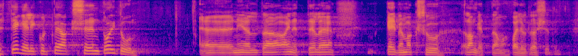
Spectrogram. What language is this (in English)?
Estonian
